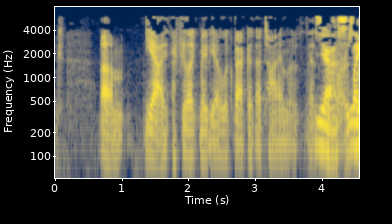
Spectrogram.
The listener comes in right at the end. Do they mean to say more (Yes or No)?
Yes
